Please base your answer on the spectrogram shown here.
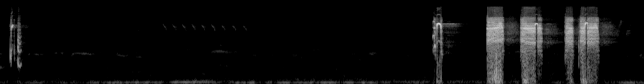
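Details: Black francolin (Francolinus francolinus) giving a loud, harsh, grating phrase: a sharp opening note, then three rasping shrieks in quick succession; faint high twittering earlier in a quiet background.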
